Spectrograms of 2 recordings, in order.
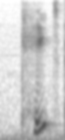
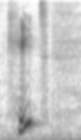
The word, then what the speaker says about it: Keitt: But Representative Lawrence Kate, I think is how you pronounce his name, K-E-I-T-T, in South Carolina said duels were for gentlemen and Sumner was not a gentleman.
